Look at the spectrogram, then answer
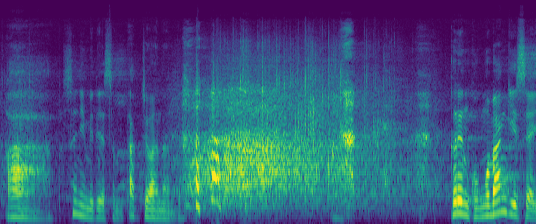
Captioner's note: audience/Questioner Laughter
